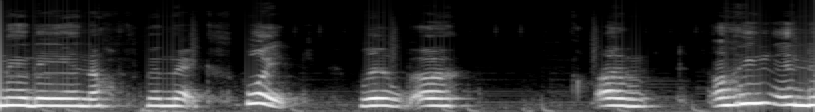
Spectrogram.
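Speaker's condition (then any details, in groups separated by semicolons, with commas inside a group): Cerebral palsy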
